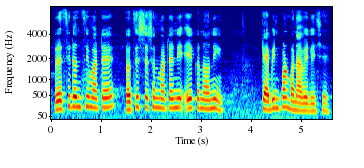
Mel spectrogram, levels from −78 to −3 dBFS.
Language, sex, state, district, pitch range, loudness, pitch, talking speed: Gujarati, female, Gujarat, Valsad, 175-220 Hz, -17 LUFS, 205 Hz, 105 wpm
